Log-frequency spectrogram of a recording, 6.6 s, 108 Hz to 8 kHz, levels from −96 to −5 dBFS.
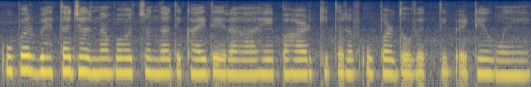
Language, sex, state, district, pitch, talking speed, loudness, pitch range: Hindi, female, Jharkhand, Jamtara, 220 Hz, 160 wpm, -21 LUFS, 210-230 Hz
